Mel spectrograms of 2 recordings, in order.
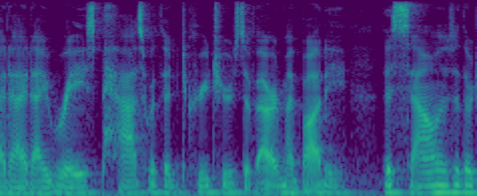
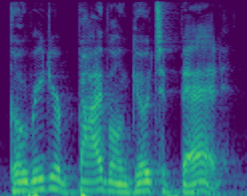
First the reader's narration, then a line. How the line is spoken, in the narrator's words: Wade yell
